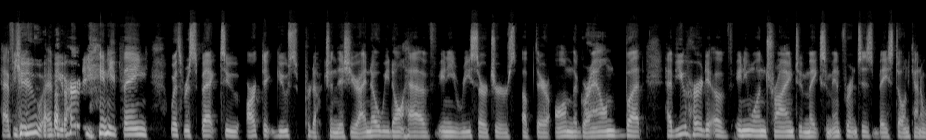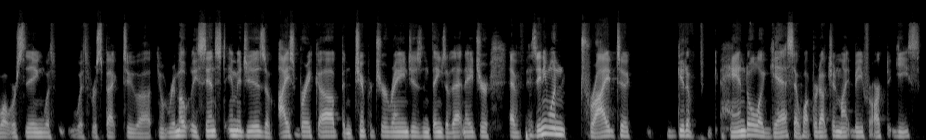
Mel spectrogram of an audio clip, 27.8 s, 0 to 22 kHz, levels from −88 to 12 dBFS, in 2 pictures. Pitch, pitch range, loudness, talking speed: 125 Hz, 120-140 Hz, -26 LUFS, 180 wpm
